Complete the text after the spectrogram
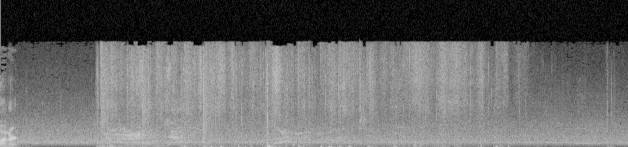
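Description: Football players collide with heavy thuds.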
